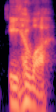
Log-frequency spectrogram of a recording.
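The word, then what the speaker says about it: Oíche mhaith: Ihawa. That's the best. It sounds Japanese. Say it again. Ihawa. That's Japanese. I promise you it's Irish. Conor, thank you for this wonderful visit.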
